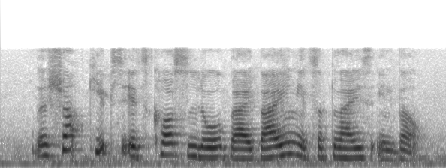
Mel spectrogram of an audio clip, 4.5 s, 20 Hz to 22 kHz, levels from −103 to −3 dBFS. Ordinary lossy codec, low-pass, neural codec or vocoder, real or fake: none; none; codec, 16 kHz, 2 kbps, FunCodec, trained on Chinese and English, 25 frames a second; fake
